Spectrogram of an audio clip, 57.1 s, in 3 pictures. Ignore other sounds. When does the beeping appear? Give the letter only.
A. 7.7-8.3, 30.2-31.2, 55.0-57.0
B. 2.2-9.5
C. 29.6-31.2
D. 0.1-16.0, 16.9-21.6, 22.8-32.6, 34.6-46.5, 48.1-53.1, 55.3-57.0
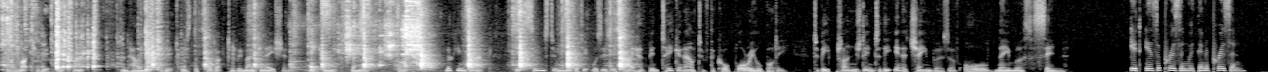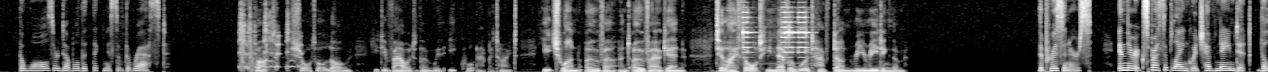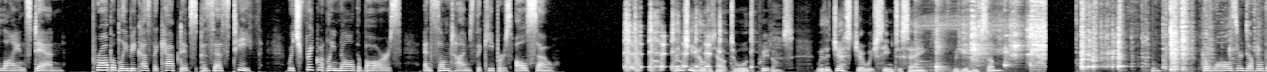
C.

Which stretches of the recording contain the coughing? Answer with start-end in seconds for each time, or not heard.
0.1-0.7, 22.6-23.6, 47.4-49.4.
